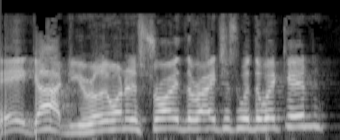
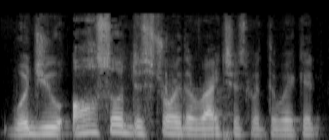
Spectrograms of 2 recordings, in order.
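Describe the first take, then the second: First: Higher, louder, faster brash challenge; mock disrespectful outburst; brash, disrespectful demand. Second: Softer, intimate plea to God; quiet respectful question; close, hushed ask. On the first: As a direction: fire it at God like a complaint. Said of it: "You're not gonna say". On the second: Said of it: "draws near to the Lord to say". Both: Shown as a demonstration.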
